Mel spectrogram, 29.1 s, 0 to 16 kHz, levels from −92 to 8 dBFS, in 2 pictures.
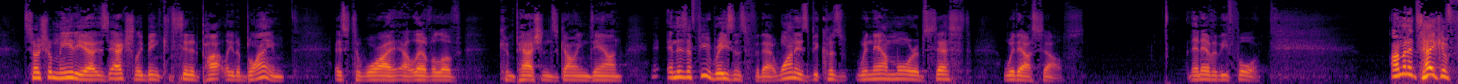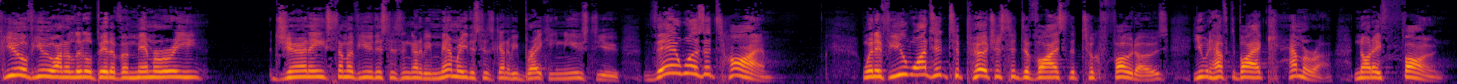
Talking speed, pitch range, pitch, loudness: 200 wpm, 150-225 Hz, 200 Hz, -23 LUFS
